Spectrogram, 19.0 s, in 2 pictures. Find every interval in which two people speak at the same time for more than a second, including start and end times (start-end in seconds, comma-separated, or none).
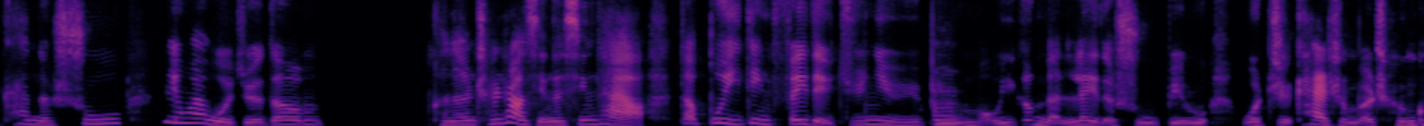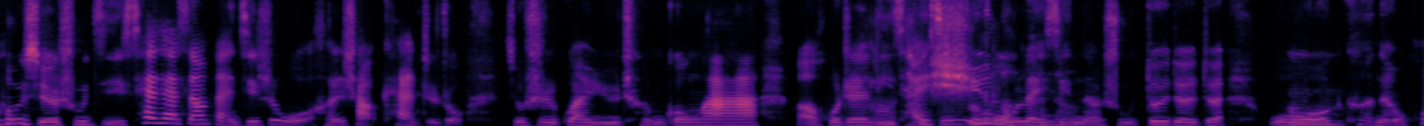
15.3-16.7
